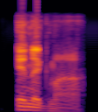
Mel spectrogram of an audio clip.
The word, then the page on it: enigma: British English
